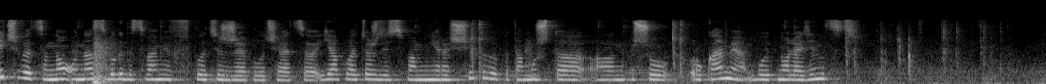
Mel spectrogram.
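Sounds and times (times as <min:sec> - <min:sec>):
speech: 0:00.0 - 0:08.6
typing on a computer keyboard during a mortgage refinance calculation: 0:04.6 - 0:05.0, 0:06.3 - 0:07.0, 0:08.3 - 0:10.1.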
